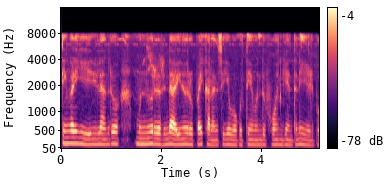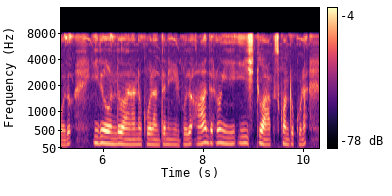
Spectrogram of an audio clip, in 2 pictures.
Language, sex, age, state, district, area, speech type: Kannada, male, 18-30, Karnataka, Chikkaballapur, rural, spontaneous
